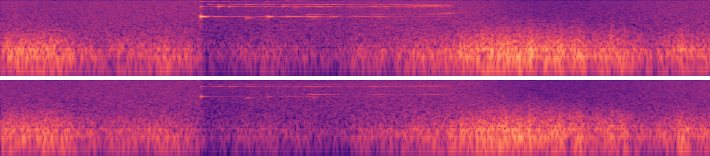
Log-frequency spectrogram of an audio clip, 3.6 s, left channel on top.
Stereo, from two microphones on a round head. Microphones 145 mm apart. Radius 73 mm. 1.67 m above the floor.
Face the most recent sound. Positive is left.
turn(degrees=70)  # may be behind; listen again after turning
